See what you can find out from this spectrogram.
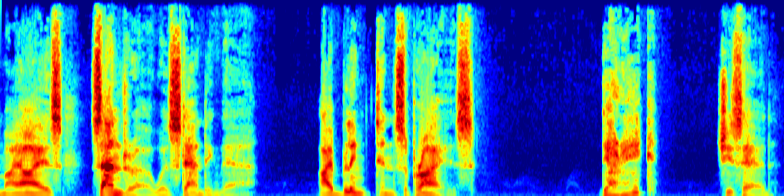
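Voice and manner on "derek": high, questioning woman's voice; surprised. A narrator's reading. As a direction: say the name in rising surprise. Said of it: "her eyes widening in surprise".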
